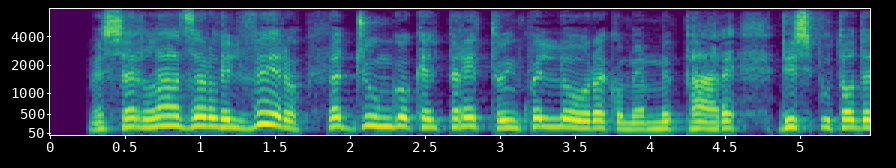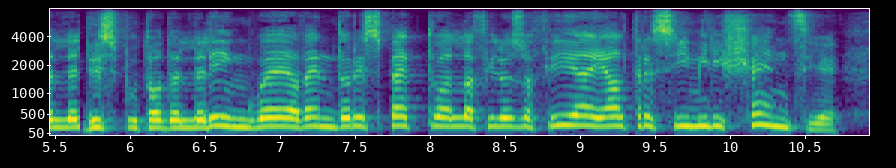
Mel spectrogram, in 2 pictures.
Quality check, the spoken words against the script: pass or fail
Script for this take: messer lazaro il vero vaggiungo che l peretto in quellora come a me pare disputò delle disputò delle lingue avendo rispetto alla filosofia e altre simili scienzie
pass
